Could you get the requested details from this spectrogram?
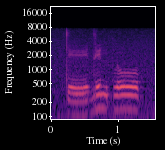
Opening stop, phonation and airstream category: plain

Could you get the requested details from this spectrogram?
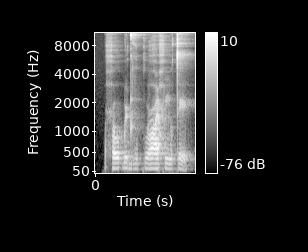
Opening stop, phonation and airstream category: implosive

